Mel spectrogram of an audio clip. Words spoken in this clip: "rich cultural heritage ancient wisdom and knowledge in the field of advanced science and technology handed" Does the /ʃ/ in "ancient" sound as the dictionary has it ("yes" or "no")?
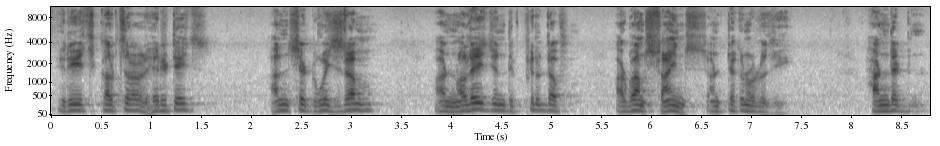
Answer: no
